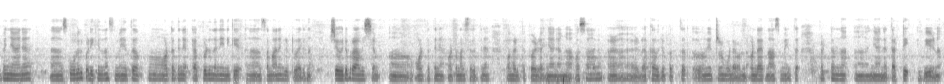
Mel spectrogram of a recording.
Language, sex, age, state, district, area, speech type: Malayalam, female, 45-60, Kerala, Pathanamthitta, rural, spontaneous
